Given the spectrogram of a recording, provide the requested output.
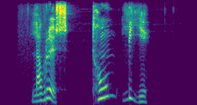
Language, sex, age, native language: Icelandic, female, 40-49, Icelandic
